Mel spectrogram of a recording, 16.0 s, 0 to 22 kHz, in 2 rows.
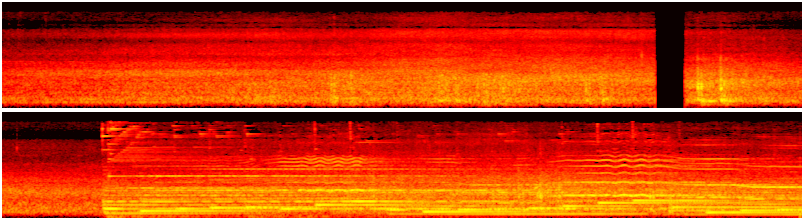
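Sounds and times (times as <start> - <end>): distant traffic noise: 0.0 - 9.0.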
